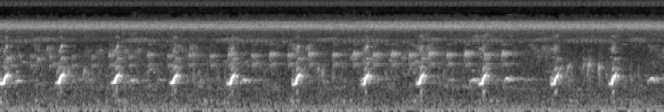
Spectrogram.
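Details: Waterhen call used as a bird-trapping lure, a monotonous series of eleven short upslurred notes at a steady pace of roughly two per second, with a constant thin high hum in the background.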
